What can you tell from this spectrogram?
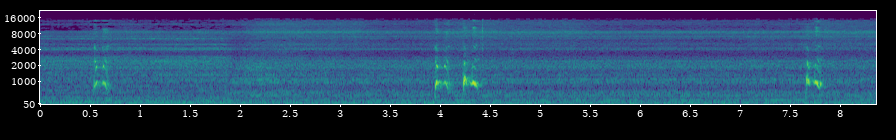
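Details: Infant twins alternating hiccups: brief, sharp hiccup sounds, single and paired, spaced irregularly over several seconds against steady room hiss.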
